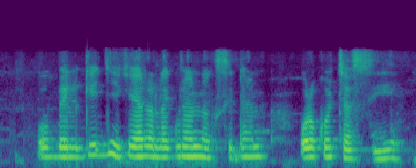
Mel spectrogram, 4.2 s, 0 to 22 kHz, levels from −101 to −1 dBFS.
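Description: The phone's voice activity detection judged the talker silent and stopped sending speech frames. Twice the receiver substituted AMR comfort noise, from 0.09 to 0.15 s and from 0.23 to 0.37 s. The real background drops out and smooth synthetic hiss switches in, then back out.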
